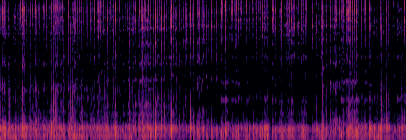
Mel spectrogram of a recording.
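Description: Long acrylic nails decorated with donut charms scratch across a hollow woven metal mesh microphone grille. The result is a dense, continuous rasping and crackling with a heavy low rumble and a bright, hissy edge, holding steady for about six seconds.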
